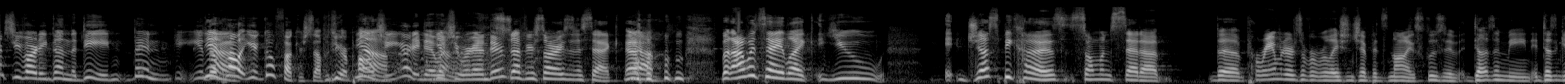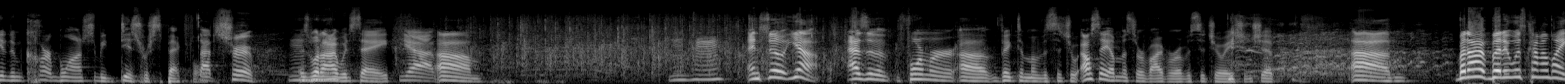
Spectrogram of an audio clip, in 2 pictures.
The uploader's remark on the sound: Recorded Live at Helium Comedy Club - Portland.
